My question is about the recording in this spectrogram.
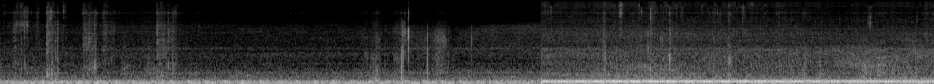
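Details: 2015 Nissan 370Z, rebuilt Copart car after front-end collision and frame repair, cold start in the shop: engine catches after handling noise and settles into a steady, even low idle, no knocks or misses; running good.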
